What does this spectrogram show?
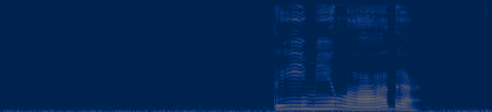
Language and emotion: Russian, neutral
